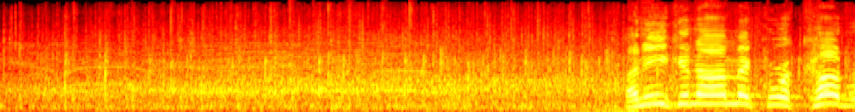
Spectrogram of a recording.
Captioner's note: applause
